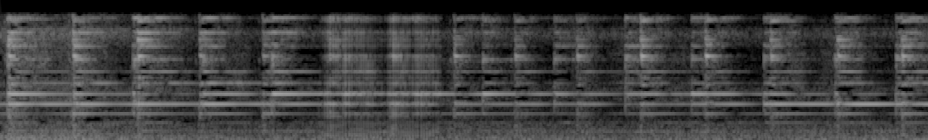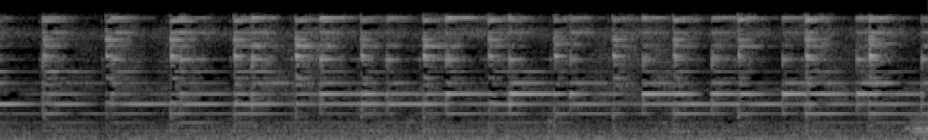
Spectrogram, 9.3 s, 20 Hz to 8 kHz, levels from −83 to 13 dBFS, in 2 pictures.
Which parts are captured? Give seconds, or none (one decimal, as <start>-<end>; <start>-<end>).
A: 0.0-1.6; 2.2-9.3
